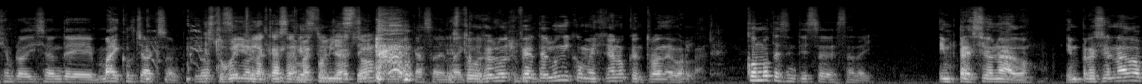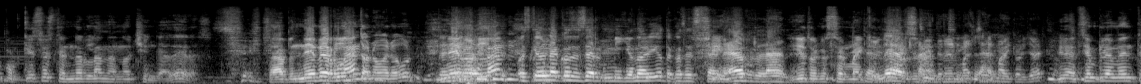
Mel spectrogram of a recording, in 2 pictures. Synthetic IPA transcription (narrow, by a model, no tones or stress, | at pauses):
xemploaðisjond̪emajkelʝaksonnoest̪uβeʝoenlakaaðemajkolʝaksonelkasaðemeasjk̪t̪uolufixat̪eelunikomexi̥kanokeːnt̪ɾoaneβeɾla̰n | ko̞mo̞t̪e̞s̬ent̪ist̪eðest̪aɾa̰i | impɾesjo̞naðo | impɾesjo̞naðopo̞ɾkeesoest̪eneɾlananot͡ʃeŋɡa̰ðeɾa̰soseaneβeɾlanonoβenouneneβeɾlaneskeunakosaes̬eɾmiʝonaɾjoiot̪ɾakos̬aessieɾlanio̞t̪ɾakosaseɾmajk̪eɾaemajklaksfixat̪simplemẽnt̪e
